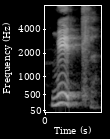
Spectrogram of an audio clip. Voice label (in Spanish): mitla, Zapoteco, Asunción Ocotlan; Topónimos; INALI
